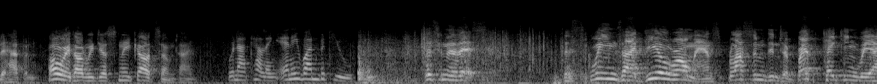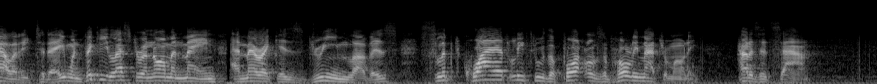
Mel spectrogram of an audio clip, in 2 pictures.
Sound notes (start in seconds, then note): 3.5 doors burst open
